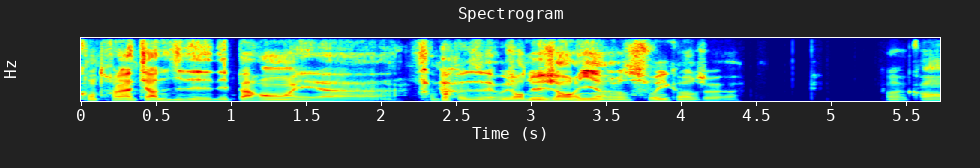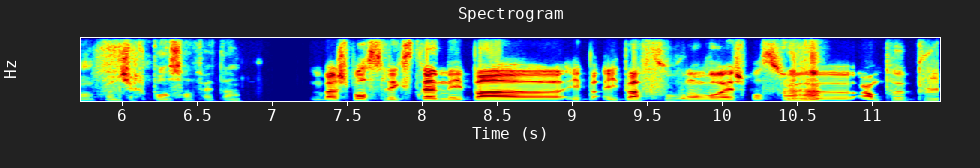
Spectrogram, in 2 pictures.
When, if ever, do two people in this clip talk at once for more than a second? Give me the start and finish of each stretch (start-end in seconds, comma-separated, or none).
none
